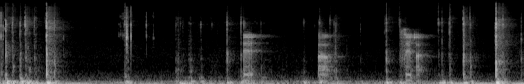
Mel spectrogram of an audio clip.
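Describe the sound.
Irregular bursts of computer keyboard typing as the word "cortina" is deleted and "verbalizar" is typed into an NVDA filter field, sharp clicky keystrokes in quick clusters with short pauses, while a brief spoken interjection and low background hum sit underneath.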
